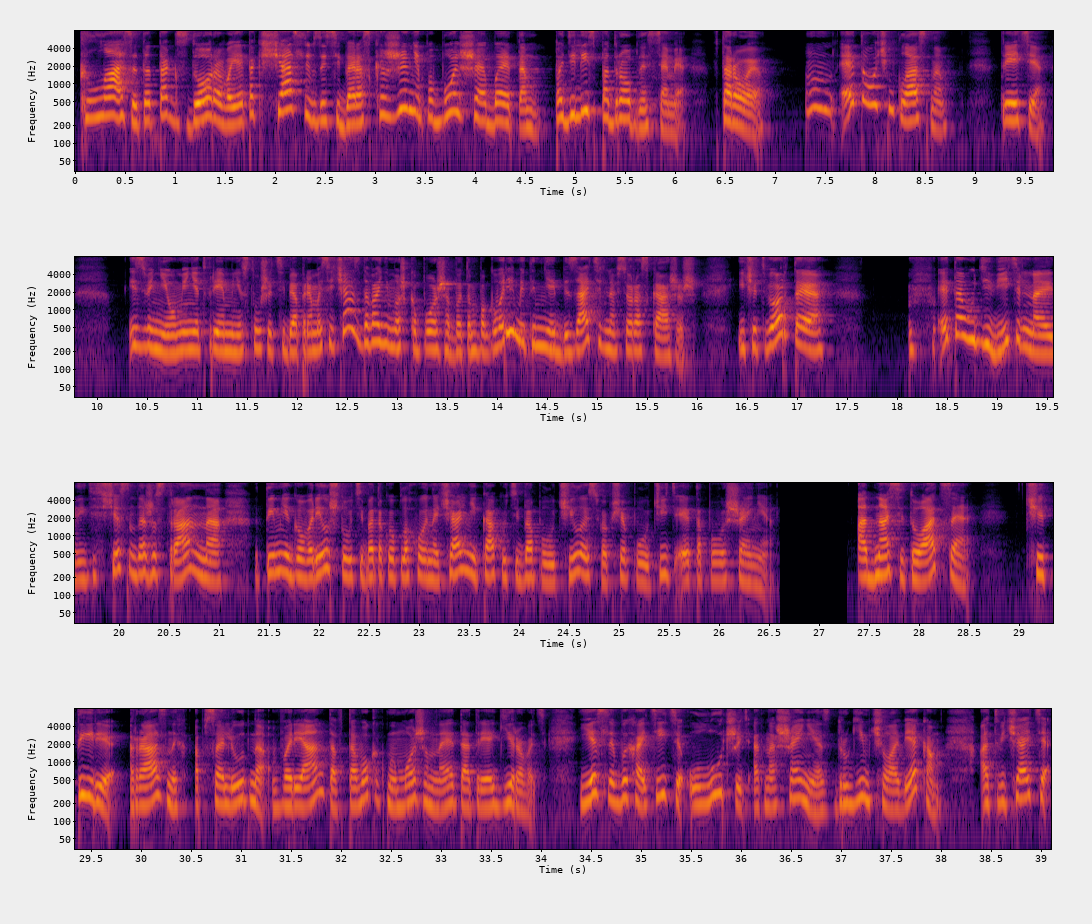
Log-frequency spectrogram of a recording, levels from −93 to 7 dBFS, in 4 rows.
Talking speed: 135 wpm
